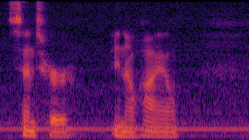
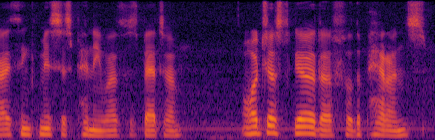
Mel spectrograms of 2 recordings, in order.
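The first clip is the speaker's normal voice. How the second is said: put-on higher, lightly Dutch-accented grandmother; a hint of a Dutch grandmother; faint Dutch accent; 3 semitones higher than usual. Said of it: "her faint Dutch accent".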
